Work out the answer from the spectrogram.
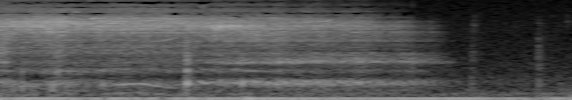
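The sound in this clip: One long, deep breath taken as a calming mindfulness exercise: a steady, airy hiss over a low constant hum that cuts off abruptly, leaving only the hum.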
